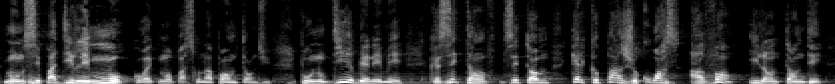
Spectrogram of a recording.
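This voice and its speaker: A pastor preaching a sermon, with emphatic rises and soft asides, often repeating words as he searches for phrasing. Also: on the high side.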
